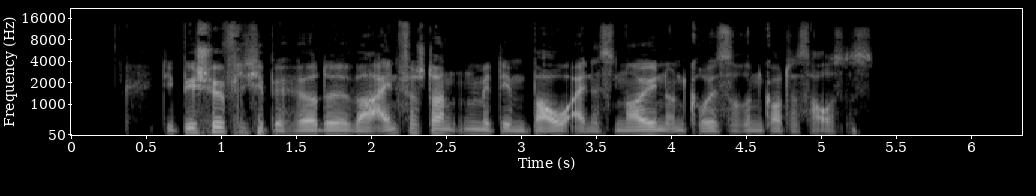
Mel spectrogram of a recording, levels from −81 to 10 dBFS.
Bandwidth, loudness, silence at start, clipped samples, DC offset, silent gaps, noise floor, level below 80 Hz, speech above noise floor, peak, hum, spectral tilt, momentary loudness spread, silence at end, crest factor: 15 kHz; -27 LUFS; 0.35 s; under 0.1%; under 0.1%; none; under -90 dBFS; -74 dBFS; over 63 dB; -6 dBFS; none; -3.5 dB/octave; 11 LU; 1 s; 22 dB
